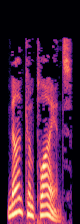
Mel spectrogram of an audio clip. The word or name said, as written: noncompliance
